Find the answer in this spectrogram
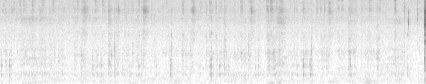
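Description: Ballpoint pen writing on paper: faint, irregular scratching strokes with small taps as letters are formed.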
